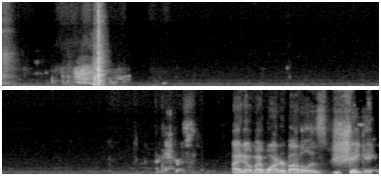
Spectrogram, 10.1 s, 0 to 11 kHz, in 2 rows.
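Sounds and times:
soft whispered voice: 0:06.8 - 0:07.7.

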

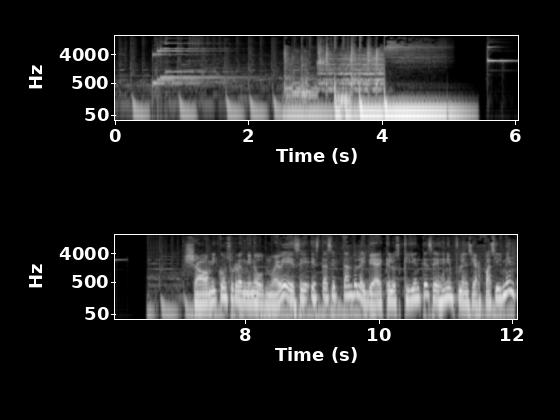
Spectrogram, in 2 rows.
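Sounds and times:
background music: 0:00.5 - 0:03.3
bright ding: 0:00.6 - 0:02.2.

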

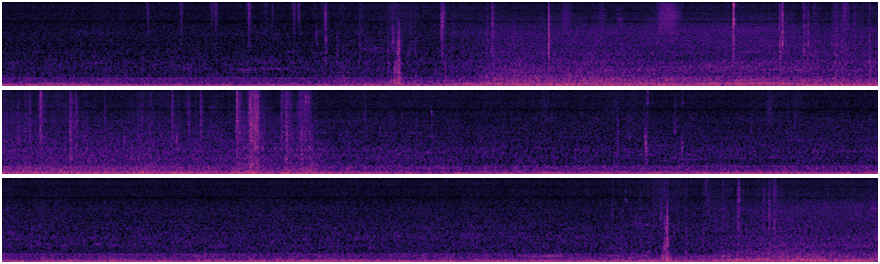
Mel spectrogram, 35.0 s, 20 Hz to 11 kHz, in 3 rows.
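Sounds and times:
car engine and road rumble: 0:00.0 - 0:35.0.

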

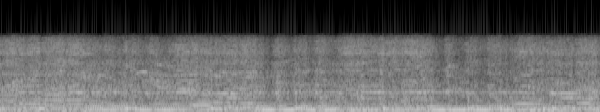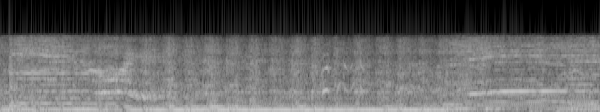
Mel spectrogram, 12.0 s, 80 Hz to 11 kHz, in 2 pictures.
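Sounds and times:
crowd voices: 0:00.0 - 0:12.0
heavy rock music: 0:00.0 - 0:12.0.

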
